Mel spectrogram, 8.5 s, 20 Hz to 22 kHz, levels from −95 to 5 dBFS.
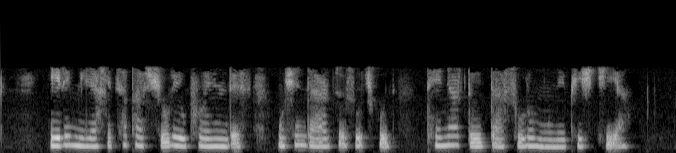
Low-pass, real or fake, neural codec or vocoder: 3.6 kHz; real; none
